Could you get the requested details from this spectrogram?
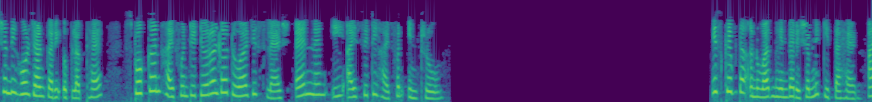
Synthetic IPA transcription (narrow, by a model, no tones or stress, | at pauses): ʃənd̪iːɦoːɾd͡ʒaːnkaːɾiːʔʊpləb̚d̪ɦɛː | spoːkənɦaːipʰonʈiːʈjoːɾəlɖɔːʈoːaːɾd͡ʒiːslɛːʃɛːnɛmiːʔaːisiːʈiːɦaːipʰonɪɳʈɾoː | ɪskɾɪp̚ʈ̚d̪aːʔənʊʋaːd̪̚məɦɪ̃nd̪əɾːɪʃəmneːkiːt̪aːɦɛːa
